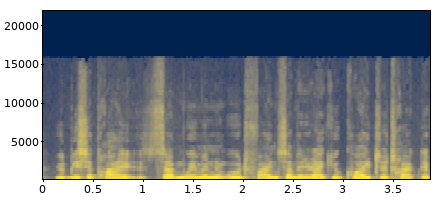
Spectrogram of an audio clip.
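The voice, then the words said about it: Put-on English accent. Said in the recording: “he was English ... Oh, it's a tricky accent. ... Yeah, I didn't do it so great.”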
